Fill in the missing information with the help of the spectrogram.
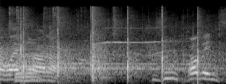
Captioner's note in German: Jubel, Applaus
